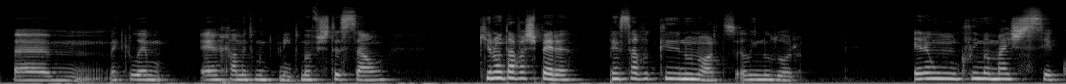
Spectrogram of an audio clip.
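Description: A woman with a fairly high pitch speaks at a moderate pace with fairly even intonation. Long, frequent pauses break up her speech, and the room echo is audible. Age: 20s. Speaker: actress and podcaster. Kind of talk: casual monologue. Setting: home recording in her bedroom. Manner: chatty, with fillers and laughs.

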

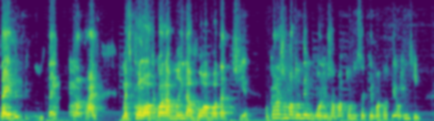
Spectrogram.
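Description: A man's high-pitched voice at a very fast pace, with fairly even intonation and noticeable background noise. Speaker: podcast guest. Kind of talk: casual chat.

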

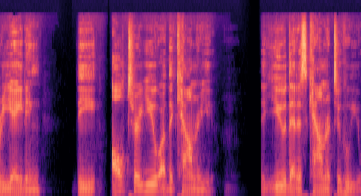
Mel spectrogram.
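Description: A man with an American accent speaks at a moderate pace in a very deep, low voice. The recording is very clean, with a silent background. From Philadelphia, US. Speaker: author, activist and minister. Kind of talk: casual interview chat.

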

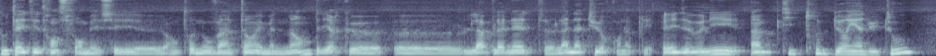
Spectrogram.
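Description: A man's fairly low voice with very wide pitch swings. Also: moderate pace. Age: 70s. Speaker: grandfather of the host. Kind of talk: casual family conversation. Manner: halting, repeats words.

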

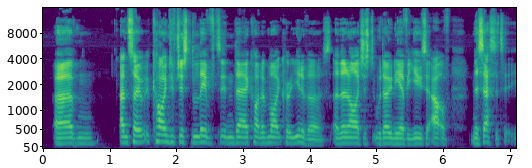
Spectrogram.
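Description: In a very clean recording with a silent background, a man with a southern English accent talks at a fairly quick pace, his fairly high pitch following fairly even intonation. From southern England (Maidstone, Kent). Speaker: podcast co-host. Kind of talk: casual chat.

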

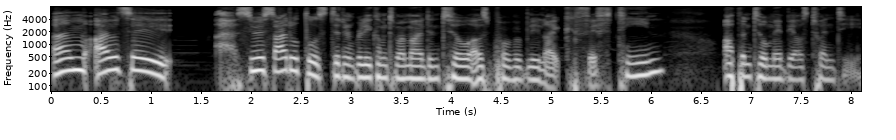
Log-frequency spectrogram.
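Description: Against music in the background, a woman with a very deep, low pitch talks at a moderate pace with very wide pitch swings. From South London, Croydon. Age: 20s. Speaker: guest sharing life testimony. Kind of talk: testimony. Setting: studio.

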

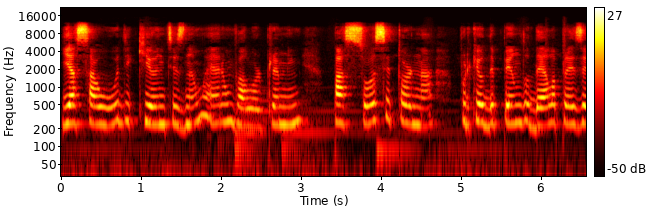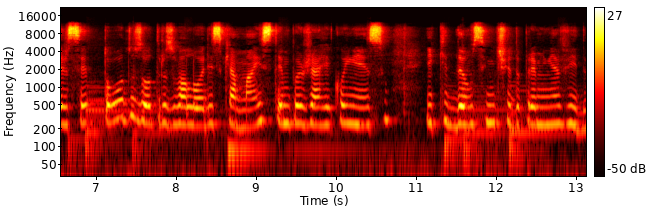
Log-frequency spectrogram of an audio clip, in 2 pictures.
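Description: Over music in the background, a woman speaks at a high pitch and a moderate pace, her intonation flat and monotone. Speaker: psychologist podcast host. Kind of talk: solo podcast monologue.

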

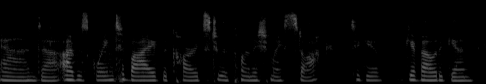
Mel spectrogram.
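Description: A woman speaks in a monotone, flat way at a moderate pace. Her medium-pitched voice has a bright, sharp tone. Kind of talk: testimony. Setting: church.

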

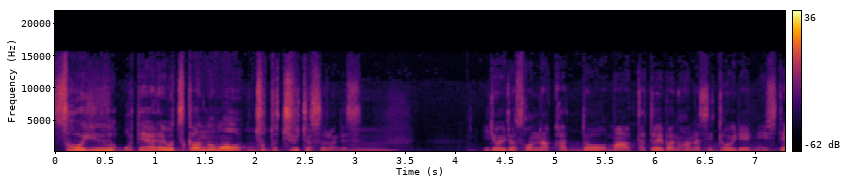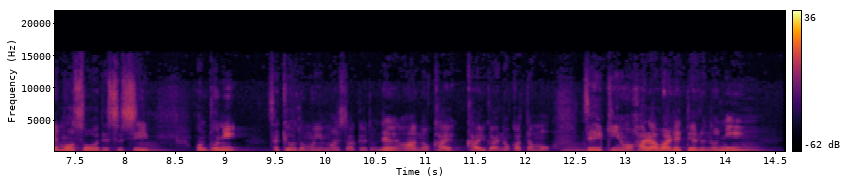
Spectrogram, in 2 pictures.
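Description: A man's normal speaking voice, fairly high in pitch, at a moderate pace. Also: ordinary pitch variation. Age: 50s. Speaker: city council member and LGBTQ advocate. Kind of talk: panel discussion. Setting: public hall with audience.

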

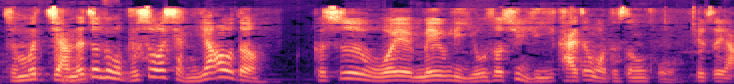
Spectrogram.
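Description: Here a woman speaks at a fairly quick pace in a fairly low pitch. Her pitch swings very widely. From Hainan, Haikou. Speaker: caller. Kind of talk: casual chat. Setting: live-stream call-in.

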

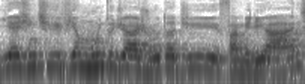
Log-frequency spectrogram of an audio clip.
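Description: A man speaks with a high pitch and fairly even intonation at a fairly slow pace. Room echo is audible. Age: 20s. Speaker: digital marketing entrepreneur. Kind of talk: podcast interview.

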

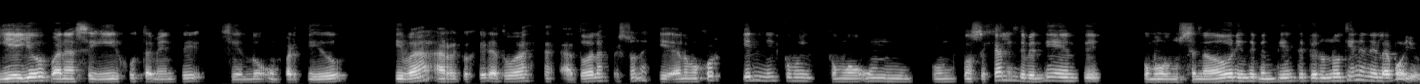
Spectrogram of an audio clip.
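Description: Dry and close with no echo, a man's dark, mellow voice sits at a fairly high pitch and moves at a moderate pace with lively intonation. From Chile (born in New York, partly raised in Cairo). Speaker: presidential candidate. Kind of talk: interview.

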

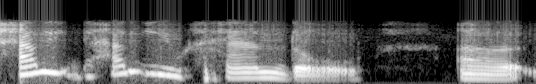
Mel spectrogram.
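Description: A woman at a very slow pace. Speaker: podcast host. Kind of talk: interview.

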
